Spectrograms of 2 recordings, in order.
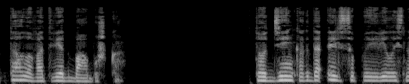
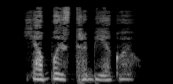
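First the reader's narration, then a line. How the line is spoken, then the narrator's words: Whisper. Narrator (Russian): прошептала Эльса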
